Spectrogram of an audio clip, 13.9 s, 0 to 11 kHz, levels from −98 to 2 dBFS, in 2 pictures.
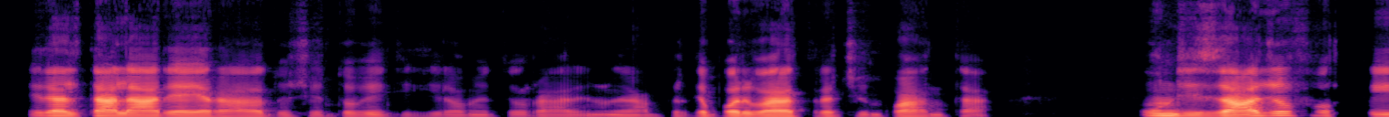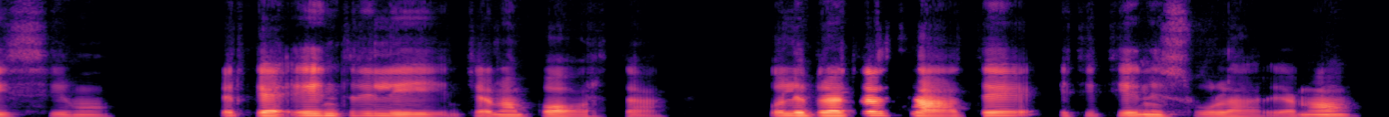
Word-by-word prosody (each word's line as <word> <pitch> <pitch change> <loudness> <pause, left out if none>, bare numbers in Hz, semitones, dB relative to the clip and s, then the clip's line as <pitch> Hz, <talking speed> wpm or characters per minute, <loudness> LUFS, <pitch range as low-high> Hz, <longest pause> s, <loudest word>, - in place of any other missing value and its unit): in 155 - -12
realtà 145 -1 +5
l'aria 130 -1 +4
era 125 0 -2
a - - -4
220 130 0 -16
chilometri 130 0 -20
orari, 125 -2 -15
non - - -16
era 125 -1 -14
perché 130 0 -10
può 135 - -2
arrivare 130 -1 +4
a - - -1
350. 125 -1 -8 0.8
Un 165 0 +3
disagio 150 +4 +5
fortissimo, 135 -5 -13 0.5
perché 155 -2 -1
entri 170 0 -2
lì- 140 -4 -5
c'è 140 0 -8
una 135 -2 -4
porta- 120 - -7 0.5
con 155 - -5
le 155 0 +4
braccia 155 +3 +4
alzate 165 -2 +1
e 145 - -20
ti 150 +2 -21
tiene 150 -3 -4
su 130 0 -16
l'area, 115 0 -10
no? 135 +3 -5
135 Hz, 145 wpm, -22 LUFS, 125-150 Hz, 0.8 s, realtà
